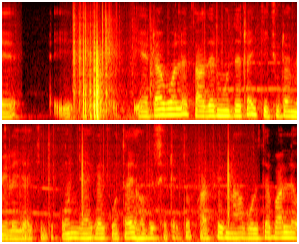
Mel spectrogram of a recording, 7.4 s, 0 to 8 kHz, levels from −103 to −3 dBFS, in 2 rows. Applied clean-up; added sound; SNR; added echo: none; Crackle; 5 dB; none.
